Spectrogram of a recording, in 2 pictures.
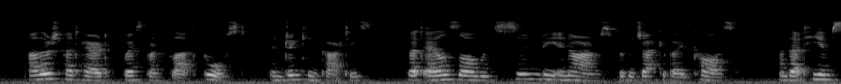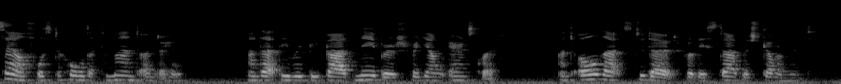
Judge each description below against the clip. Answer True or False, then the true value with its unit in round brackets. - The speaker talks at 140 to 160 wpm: False (175 wpm)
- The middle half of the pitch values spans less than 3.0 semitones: True (2.5 semitones)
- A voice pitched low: False (195 Hz)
